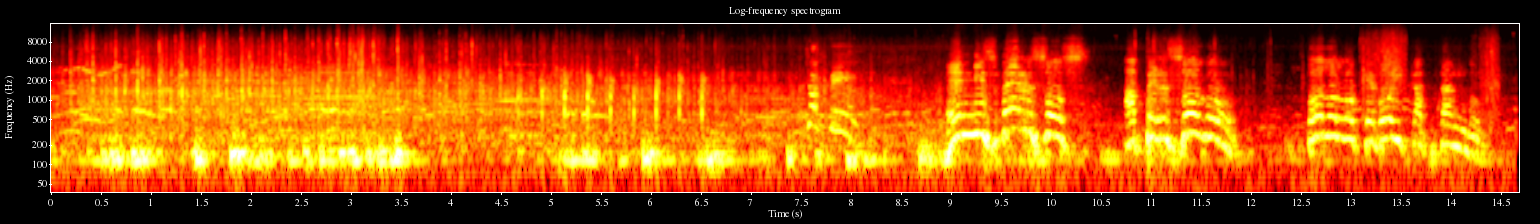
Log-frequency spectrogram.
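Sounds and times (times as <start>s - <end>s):
audience applause for the organizers: 0.0s - 8.9s
speech: 7.8s - 8.2s, 9.1s - 12.0s, 12.6s - 14.6s.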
